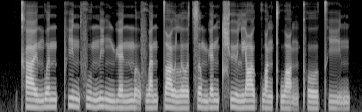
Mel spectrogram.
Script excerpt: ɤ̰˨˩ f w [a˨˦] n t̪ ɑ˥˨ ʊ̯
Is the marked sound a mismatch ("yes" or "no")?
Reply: yes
